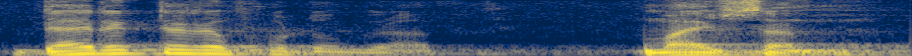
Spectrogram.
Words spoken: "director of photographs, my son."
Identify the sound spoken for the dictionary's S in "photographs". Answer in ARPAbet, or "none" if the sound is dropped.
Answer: none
